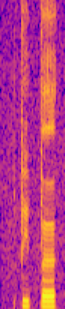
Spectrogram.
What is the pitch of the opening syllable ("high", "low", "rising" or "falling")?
high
